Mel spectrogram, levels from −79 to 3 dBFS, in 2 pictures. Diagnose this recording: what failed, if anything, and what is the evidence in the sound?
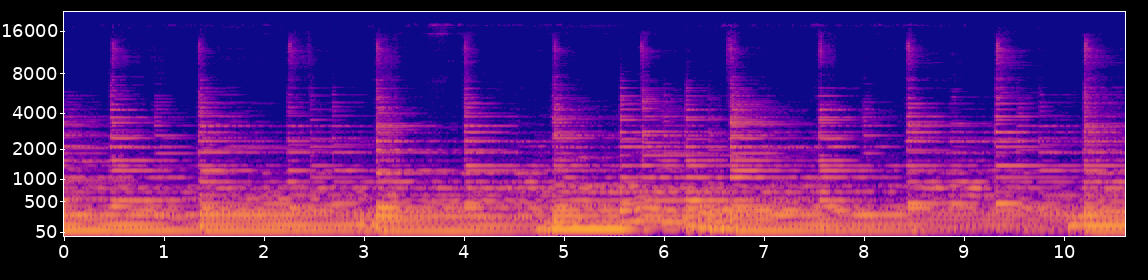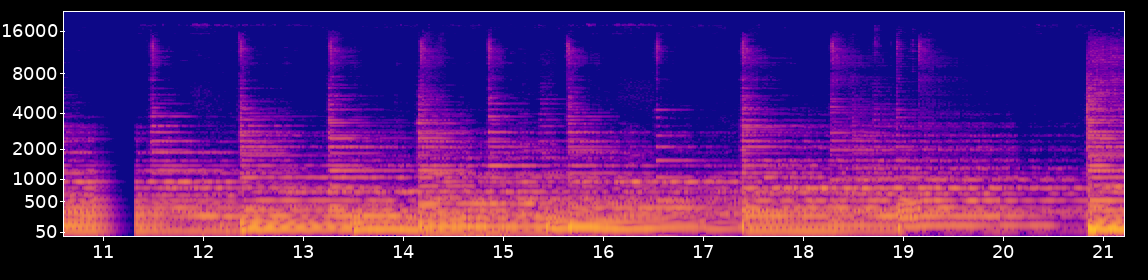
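At 10.91 to 11.32 s there is a call audio freeze at the network and jitter-buffer stage. For about 0.39 s the last sound is carried on artificially and fades, ending in roughly 40 ms of silence. The audio then resumes exactly where it stopped, with nothing skipped. That distinguishes it from a packet-loss dropout, where material vanishes. The likely cause is packets held up in transit, letting the jitter buffer run dry, which adds about 388 ms of delay.

The jitter buffer speed-up follows, still in the buffer stage. From 14.51 to 15.06 s the audio runs at 150% speed, and from 19.49 to 20.58 s at 107%. Both stretches sound hurried, yet the pitch holds steady. That separates this from a resampling or clock-rate error, which would shift pitch along with speed. The receiver trims short pitch-period pieces repeatedly to shed surplus buffered audio, roughly 0.3 s in the first stretch and 0.1 s in the second.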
